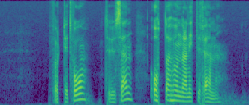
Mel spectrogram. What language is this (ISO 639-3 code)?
swe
